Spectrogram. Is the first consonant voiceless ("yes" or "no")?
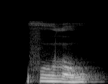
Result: yes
